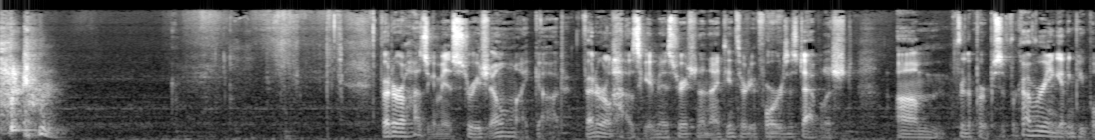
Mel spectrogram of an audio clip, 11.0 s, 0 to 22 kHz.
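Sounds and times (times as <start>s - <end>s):
person coughing: 0.0s - 0.7s
faint shuffling: 1.8s - 3.9s
speech: 3.8s - 10.9s.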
